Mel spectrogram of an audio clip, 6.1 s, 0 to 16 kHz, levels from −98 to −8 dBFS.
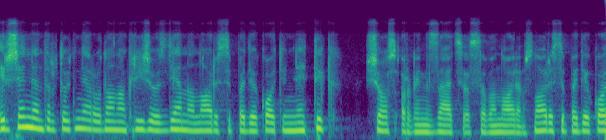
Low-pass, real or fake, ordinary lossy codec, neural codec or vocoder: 7.2 kHz; real; Opus, 32 kbps; none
